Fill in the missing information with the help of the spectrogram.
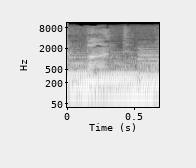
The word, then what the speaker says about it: Bund: And they were calling that party the Bund Party. It's B-U-N-D, but they pronounce it B-U-N-D-T in German.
